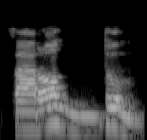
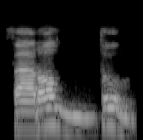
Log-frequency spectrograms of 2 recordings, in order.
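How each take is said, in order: The two takes are said the same way.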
